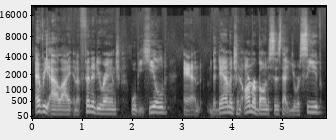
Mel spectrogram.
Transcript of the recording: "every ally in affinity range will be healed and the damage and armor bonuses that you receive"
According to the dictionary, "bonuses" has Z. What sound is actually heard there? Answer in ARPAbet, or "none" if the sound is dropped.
Z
